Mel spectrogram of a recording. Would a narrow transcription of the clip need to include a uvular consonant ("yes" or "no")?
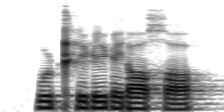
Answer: yes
